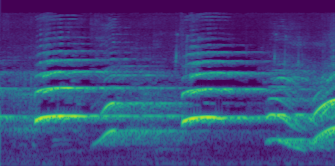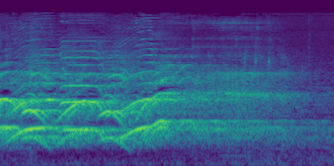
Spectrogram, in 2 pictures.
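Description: Gibbons give a loud song of pure, hooting whoops that slide steeply upward in pitch. The notes come faster and overlap as the phrase builds, with several voices layering together in a room-like echo.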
